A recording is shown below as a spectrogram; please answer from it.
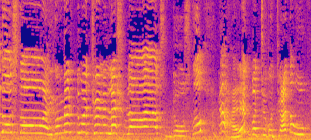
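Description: A boy speaking in a high child's voice.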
